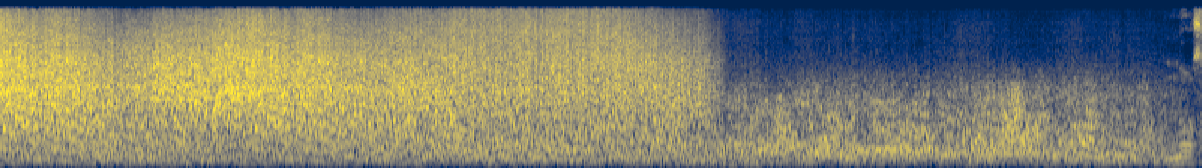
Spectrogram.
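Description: Kalibr cruise missiles launching from warships: the steady rushing noise of the rocket boosters, which turns duller and lower about five seconds in.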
